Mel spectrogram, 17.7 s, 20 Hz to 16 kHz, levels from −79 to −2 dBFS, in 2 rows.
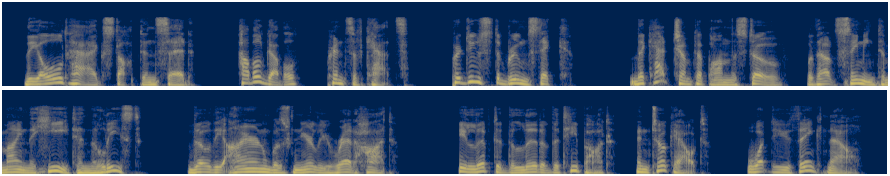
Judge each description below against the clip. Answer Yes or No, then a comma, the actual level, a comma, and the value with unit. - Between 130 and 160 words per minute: No, average, 180 wpm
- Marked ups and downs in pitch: Yes, wide, 6.4 semitones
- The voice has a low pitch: Yes, low, 120 Hz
